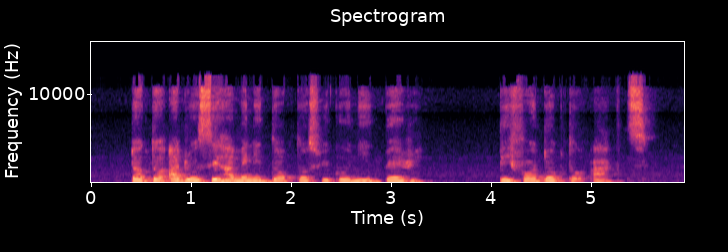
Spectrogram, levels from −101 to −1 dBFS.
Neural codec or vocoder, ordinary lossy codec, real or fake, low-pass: none; Opus, 24 kbps; real; 10.8 kHz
